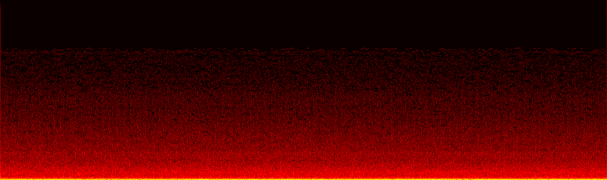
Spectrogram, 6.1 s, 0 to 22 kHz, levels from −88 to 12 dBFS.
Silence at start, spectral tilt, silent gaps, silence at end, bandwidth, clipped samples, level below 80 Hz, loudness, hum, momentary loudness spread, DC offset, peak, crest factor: 0 s; -8 dB/octave; none; 0 s; 3.7 kHz; under 0.1%; -20 dBFS; -24 LUFS; none; 2 LU; under 0.1%; -8 dBFS; 10 dB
